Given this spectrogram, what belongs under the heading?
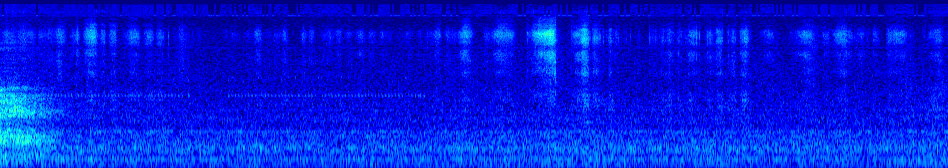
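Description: A pencil scratches across paper while sketching a cartoon gnome, a soft continuous rasp with brief louder strokes, close and quiet with no talking.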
